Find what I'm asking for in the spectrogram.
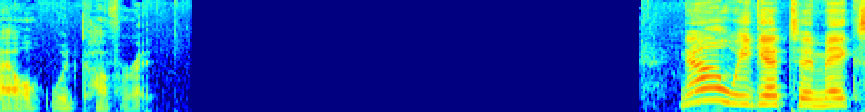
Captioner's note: no Sound Present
